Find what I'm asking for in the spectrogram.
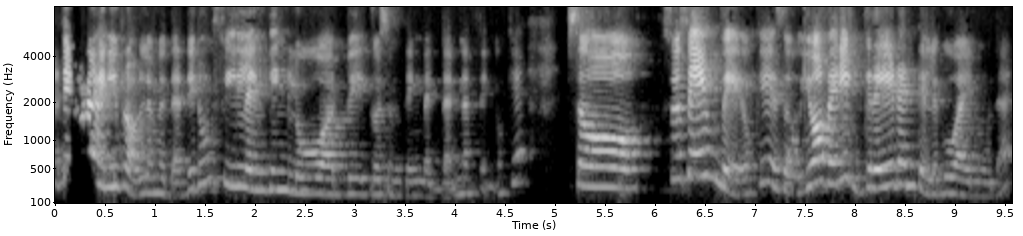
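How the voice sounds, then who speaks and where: Her voice high, a woman speaks at a fairly quick pace with very wide pitch swings and big swings in loudness. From India. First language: an Indian language. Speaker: podcast host, physiotherapist. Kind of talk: interview podcast chat. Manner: animated.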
